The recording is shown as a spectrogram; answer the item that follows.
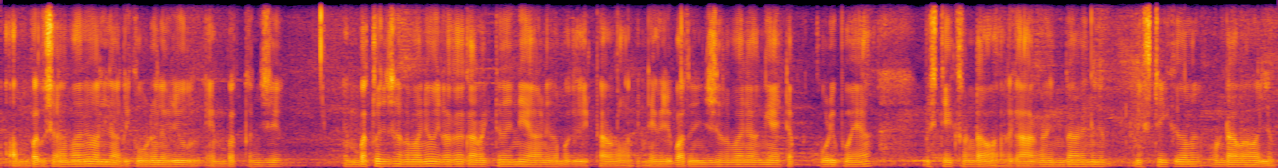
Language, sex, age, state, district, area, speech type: Malayalam, male, 18-30, Kerala, Idukki, rural, spontaneous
